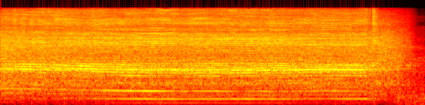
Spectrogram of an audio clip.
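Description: A steel piece for a spice rack having its excess cut off with a power tool, giving a loud, steady, close whining cut with ringing tones that stops abruptly near the end.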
